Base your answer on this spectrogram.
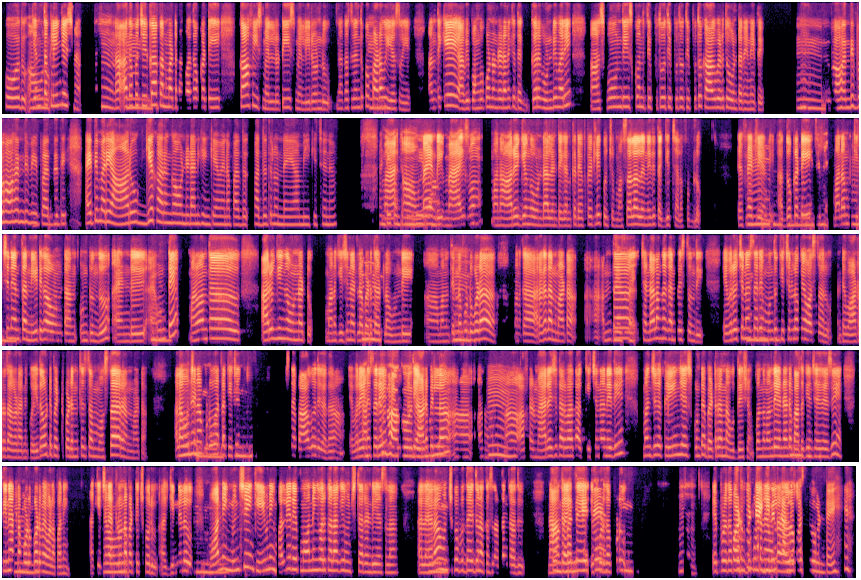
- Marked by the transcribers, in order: in English: "క్లీన్"; other background noise; in English: "స్పూన్"; laughing while speaking: "బావుంది బావుంది"; in English: "మాక్సిమం"; in English: "డెఫినెట్లీ"; in English: "ఫుడ్‌లో. డెఫినెట్లీ"; drawn out: "హ్మ్"; in English: "నీట్‌గా"; in English: "కిచెన్"; in English: "ఫుడ్"; in English: "కిచెన్‌లోకే"; in English: "వాటర్"; in English: "సమ్"; in English: "కిచెన్"; distorted speech; in English: "ఆఫ్టర్"; static; in English: "క్లీన్"; in English: "మార్నింగ్"; in English: "ఈవెనింగ్"; in English: "మార్నింగ్"; giggle
- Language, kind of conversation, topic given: Telugu, podcast, ఆరోగ్యాన్ని కాపాడుకుంటూ వంటగదిని ఎలా సవ్యంగా ఏర్పాటు చేసుకోవాలి?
